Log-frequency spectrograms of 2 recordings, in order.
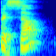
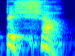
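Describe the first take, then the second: First: The middle consonant is a plain s sound. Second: The middle consonant is an sh sound. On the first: It means a step or progress. "Ou bien c'est Pessa" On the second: It means sin or transgression. "ça peut se prononcer Pesha"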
